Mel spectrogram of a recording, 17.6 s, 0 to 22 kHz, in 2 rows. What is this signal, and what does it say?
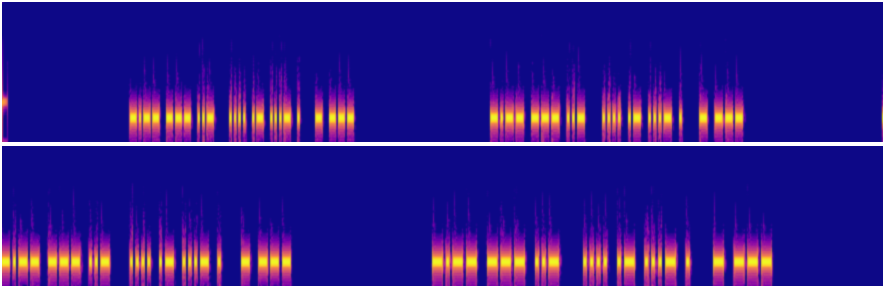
Morse code, heard as a keyed tone, about 43 wpm, 700 Hz. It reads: YOU HAVE TO YOU HAVE TO YOU HAVE TO YOU HAVE TO
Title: Speed-Racing - Sets of 3 Words 35wpm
